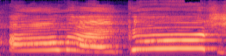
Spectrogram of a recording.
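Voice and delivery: high, loud, drawn-out gasp of disbelief; mock shocked wail. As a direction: wail it slowly, imitating her shock. Acting out her shock at airport.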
